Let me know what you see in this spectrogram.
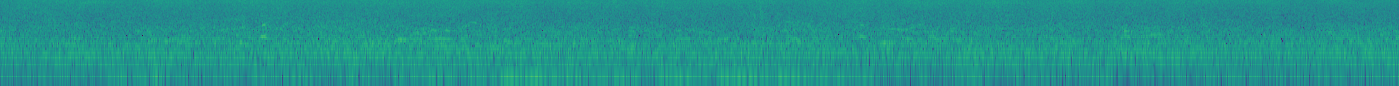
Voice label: outdoor wheatfield chatter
